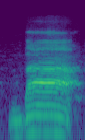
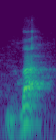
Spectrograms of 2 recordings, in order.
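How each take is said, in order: First: The vowel is drawn out long. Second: The vowel is clipped short. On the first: The speaker calls it wrong. "Il ne faut surtout pas les allonger. Il ne faut pas dire ba" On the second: The speaker calls it right. "il faut plutôt dire ba de façon brève et courte"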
